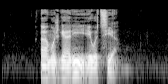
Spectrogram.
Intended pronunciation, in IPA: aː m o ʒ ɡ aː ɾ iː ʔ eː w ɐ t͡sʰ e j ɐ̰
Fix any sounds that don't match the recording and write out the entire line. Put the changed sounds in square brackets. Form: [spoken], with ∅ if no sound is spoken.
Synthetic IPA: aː m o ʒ ɡ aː ɾ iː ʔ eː w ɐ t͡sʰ [i] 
